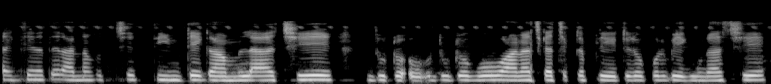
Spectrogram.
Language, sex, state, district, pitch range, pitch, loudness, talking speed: Bengali, female, West Bengal, Dakshin Dinajpur, 195-205 Hz, 200 Hz, -16 LUFS, 145 wpm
